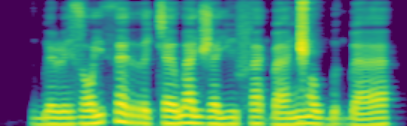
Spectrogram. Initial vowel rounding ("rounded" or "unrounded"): unrounded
